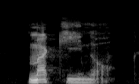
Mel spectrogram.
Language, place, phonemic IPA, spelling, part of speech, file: Occitan, Béarn, /maˈkino̞/, maquina, noun, LL-Q14185 (oci)-maquina.wav
- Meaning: machine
